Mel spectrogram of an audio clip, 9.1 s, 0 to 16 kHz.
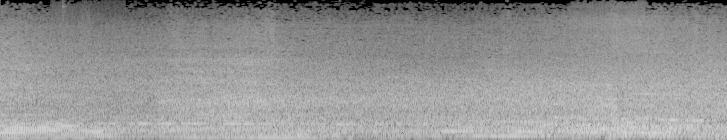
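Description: Benelli 502C's 500 cc parallel-twin engine running at idle, a steady exhaust note that grows a little louder in the second half.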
